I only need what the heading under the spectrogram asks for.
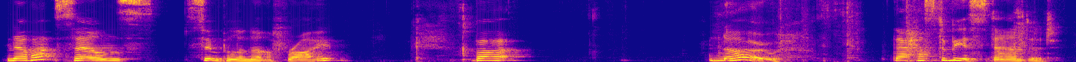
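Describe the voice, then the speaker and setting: A woman's voice: a little high, animated, slow pace, pauses often, slight background noise. A middle-aged woman, a bit congested from a cold, talking candidly to her viewers with frequent ums. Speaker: spiritual teacher and vlogger. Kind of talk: casual talk to camera.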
